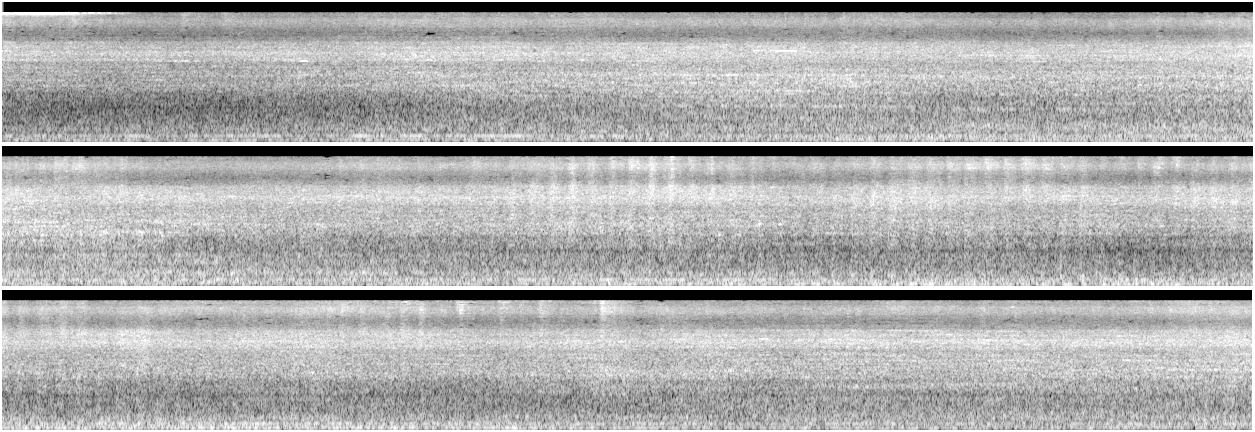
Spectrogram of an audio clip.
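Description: Freight train cars rolling past at close range: a steady, loud rumble of steel wheels on the rails that runs without a break.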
